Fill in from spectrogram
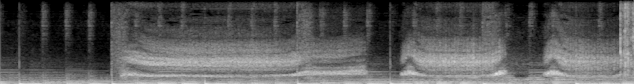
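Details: A Weka (Gallirallus australis) gives a long, harsh, drawn-out scream-like cry, then two shrill rising-and-falling whoops, with a thumping music beat underneath throughout.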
